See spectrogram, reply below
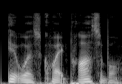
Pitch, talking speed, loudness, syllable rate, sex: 100 Hz, 195 wpm, -18 LUFS, 6.5 syllables/s, male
